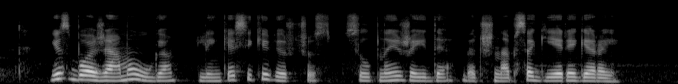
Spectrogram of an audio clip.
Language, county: Lithuanian, Kaunas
